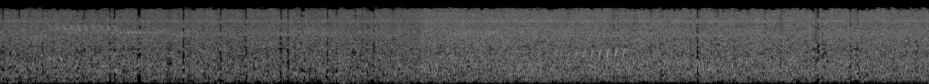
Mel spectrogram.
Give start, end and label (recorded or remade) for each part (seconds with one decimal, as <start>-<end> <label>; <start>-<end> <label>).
0.0-1.7 recorded; 1.7-5.6 remade; 5.6-9.3 recorded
